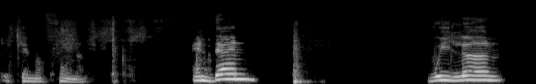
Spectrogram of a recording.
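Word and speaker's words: Ikemefuna: And that is how he ends up being the foster parent to Equanafine, right? Ikemafuna, right? Ikemafuna.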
